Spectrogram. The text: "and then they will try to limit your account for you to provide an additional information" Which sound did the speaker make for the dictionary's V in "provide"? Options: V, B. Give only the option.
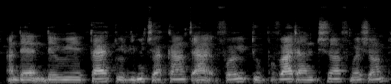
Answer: V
